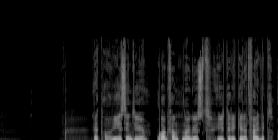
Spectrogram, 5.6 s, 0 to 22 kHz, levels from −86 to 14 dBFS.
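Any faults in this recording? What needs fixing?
Two short glitches in this speech clip come from damaged data in a compressed stream, one from 3.16 to 3.22 s and another from 5.22 to 5.27 s, each lasting about 50 to 60 ms. Part of the encoded file got lost or overwritten there, so the decoder misread those frames, lost its place and had to hunt for the next valid frame header. What you hear is a brief glitch each time. To prevent it, transfer and store the encoded file with checksums, and re-fetch or re-encode any copy that fails verification.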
